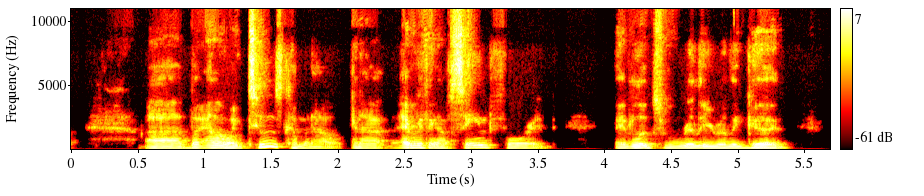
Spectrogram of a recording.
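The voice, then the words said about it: Hoarse, strained voice. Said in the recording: “Excuse me, I'm losing my voice.”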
